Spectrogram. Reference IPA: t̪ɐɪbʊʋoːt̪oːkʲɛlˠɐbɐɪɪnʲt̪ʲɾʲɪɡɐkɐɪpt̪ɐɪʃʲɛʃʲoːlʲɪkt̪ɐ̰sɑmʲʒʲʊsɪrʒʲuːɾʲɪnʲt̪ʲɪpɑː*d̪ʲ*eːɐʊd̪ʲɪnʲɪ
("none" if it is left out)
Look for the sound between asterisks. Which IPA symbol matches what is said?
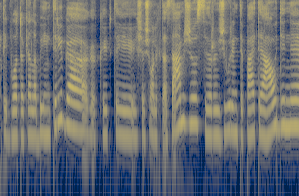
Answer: t̪ʲ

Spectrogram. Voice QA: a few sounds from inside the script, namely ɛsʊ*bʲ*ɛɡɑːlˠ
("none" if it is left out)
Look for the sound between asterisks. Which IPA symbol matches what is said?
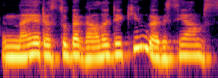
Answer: bʲ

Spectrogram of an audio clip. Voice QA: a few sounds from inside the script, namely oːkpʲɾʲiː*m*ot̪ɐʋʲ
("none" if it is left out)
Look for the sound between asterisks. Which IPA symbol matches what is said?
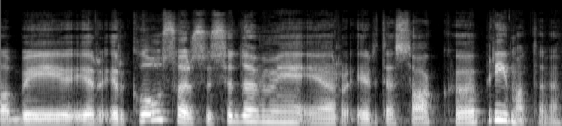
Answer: m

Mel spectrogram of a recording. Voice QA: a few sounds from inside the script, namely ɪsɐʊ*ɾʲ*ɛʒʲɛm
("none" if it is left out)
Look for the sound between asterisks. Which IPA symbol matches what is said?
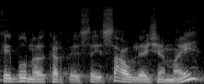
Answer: lʲ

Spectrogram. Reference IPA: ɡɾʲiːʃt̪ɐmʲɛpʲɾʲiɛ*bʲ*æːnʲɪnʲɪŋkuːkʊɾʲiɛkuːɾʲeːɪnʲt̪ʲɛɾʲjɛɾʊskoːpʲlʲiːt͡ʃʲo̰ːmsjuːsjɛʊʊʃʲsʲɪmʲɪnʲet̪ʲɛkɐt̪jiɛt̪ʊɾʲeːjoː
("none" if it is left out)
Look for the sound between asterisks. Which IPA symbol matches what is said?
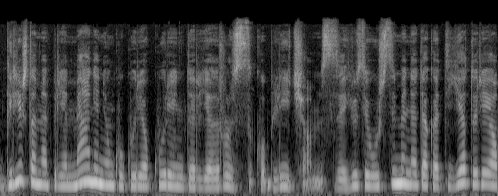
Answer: mʲ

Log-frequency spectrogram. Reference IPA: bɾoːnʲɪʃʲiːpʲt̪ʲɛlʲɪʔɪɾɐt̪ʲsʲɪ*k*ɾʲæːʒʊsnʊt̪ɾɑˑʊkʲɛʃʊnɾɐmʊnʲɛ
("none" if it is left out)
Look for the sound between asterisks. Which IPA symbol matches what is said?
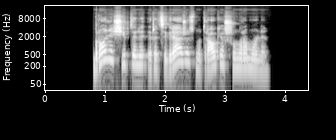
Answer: ɡ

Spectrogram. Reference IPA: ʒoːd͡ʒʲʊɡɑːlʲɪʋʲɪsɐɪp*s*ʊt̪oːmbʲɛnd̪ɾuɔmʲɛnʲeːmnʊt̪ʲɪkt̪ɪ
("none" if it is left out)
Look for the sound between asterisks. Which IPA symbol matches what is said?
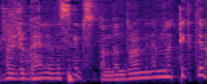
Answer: s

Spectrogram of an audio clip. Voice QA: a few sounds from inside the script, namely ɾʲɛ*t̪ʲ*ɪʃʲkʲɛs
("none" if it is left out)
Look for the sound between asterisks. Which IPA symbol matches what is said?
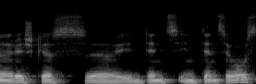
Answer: none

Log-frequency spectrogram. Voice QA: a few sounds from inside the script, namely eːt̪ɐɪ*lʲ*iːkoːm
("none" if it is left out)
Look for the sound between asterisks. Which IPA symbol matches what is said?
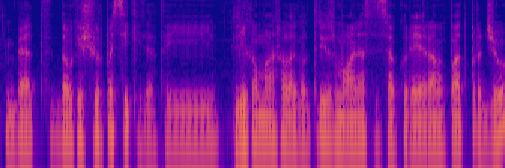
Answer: lʲ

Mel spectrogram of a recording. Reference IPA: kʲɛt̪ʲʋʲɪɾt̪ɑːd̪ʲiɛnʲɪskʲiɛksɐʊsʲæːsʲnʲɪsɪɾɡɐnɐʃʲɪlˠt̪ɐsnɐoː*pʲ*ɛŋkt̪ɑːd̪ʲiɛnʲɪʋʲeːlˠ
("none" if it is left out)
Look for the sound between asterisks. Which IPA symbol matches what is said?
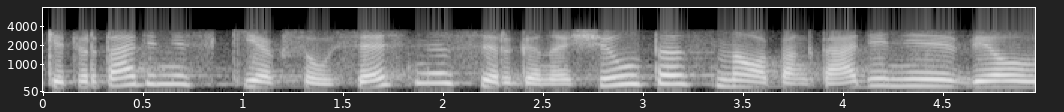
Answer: pʲ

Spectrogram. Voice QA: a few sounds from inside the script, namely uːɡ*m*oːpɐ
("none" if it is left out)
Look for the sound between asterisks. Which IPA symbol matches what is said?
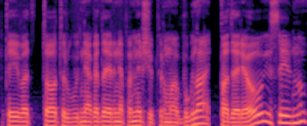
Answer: n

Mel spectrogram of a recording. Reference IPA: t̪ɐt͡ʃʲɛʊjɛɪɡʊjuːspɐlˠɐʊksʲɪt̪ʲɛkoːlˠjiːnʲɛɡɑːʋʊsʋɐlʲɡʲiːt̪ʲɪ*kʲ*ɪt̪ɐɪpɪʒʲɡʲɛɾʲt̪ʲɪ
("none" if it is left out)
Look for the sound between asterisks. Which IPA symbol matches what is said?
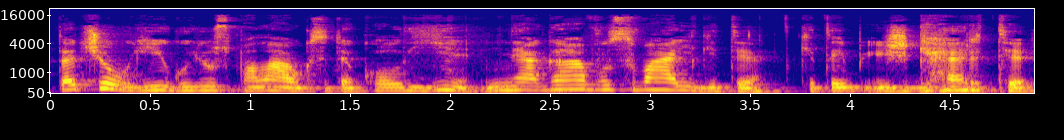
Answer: kʲ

